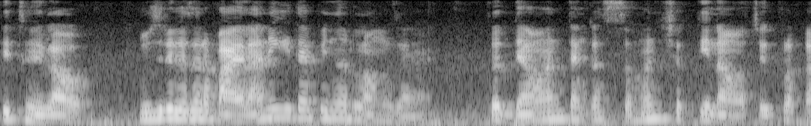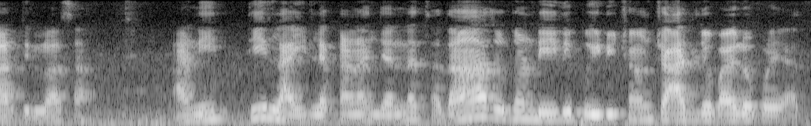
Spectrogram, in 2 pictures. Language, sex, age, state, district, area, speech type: Goan Konkani, male, 30-45, Goa, Quepem, rural, spontaneous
